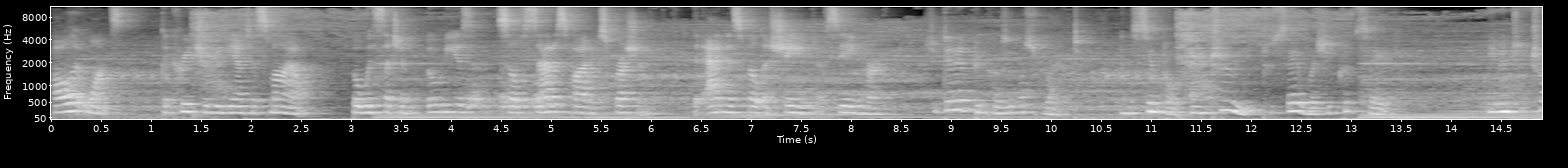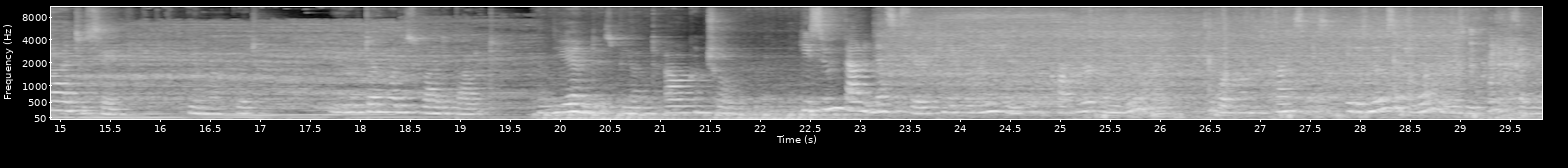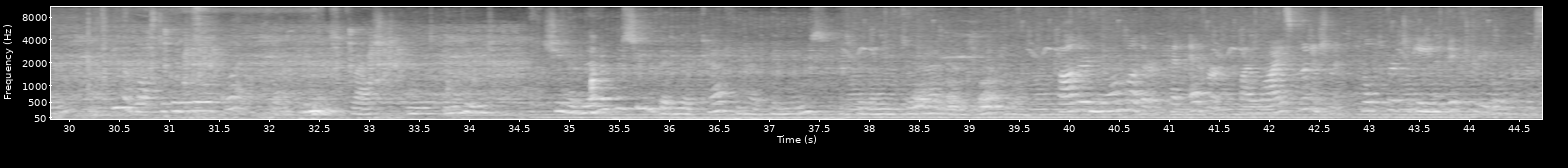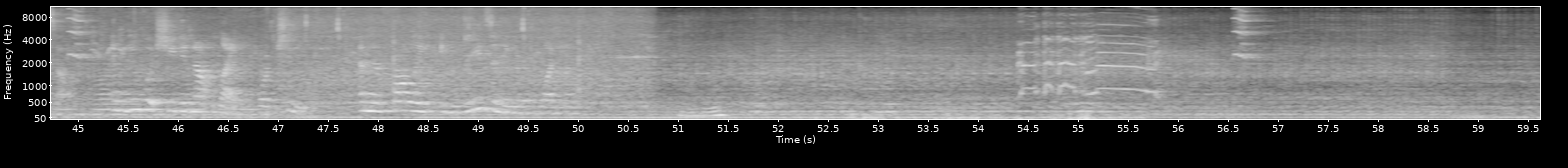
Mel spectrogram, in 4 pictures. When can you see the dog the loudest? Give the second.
39 s.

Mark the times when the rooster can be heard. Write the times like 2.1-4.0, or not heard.
54.4-56.0.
